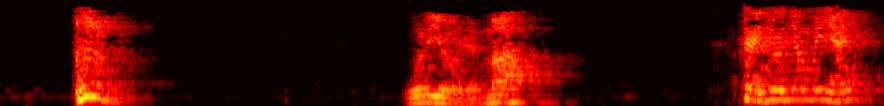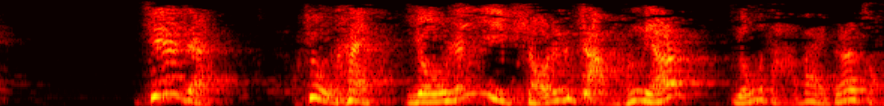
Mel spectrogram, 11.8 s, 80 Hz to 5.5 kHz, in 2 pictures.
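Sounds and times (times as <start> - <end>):
single light cough outside a tent door: 0.5 - 1.0
speech: 2.7 - 3.6, 5.0 - 5.8, 6.8 - 11.7.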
